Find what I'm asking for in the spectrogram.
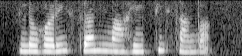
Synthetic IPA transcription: lɔɦɾisənmaɦit̪isãŋɡa̰

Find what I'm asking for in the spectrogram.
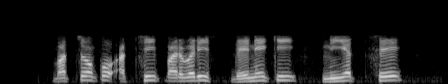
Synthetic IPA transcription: bɐtːʃõkoʔɐtːʃʰipɐɾwəɾɪs | d̪eːneki | nijət̪se

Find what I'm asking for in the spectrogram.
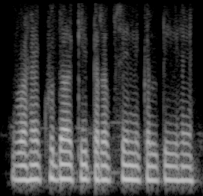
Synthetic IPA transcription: ʋəɦxʰʊd̪akit̪ɐɾəpʰsenɪkəlt̪iɦɛː

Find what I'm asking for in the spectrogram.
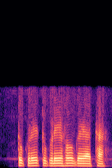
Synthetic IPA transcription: ʈukɽeʈukɽeɦoɡəjat̪ʰa

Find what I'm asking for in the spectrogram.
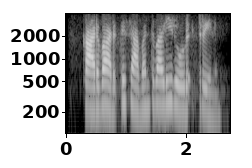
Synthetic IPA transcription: kaːɾʋaːɾt̪eːsaːʋə̃nt̪ʋaːɭiːɾoːɽʈɾeːn

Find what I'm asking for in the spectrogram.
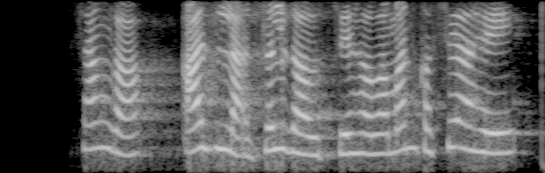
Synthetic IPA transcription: saŋɡaːd͡zlasəlɡʱawt͡seɦəʋamankəseaɦe

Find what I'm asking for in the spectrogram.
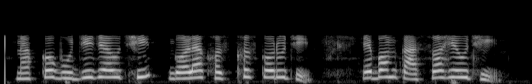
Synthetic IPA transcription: nakɔbud͡ʒid͡ʒawt͡ʃʰiɡɔɭakʰɔskʰɔskɔɾut͡ʃʰḭ | ebɔŋkasɔɦewt͡ʃʰḭ

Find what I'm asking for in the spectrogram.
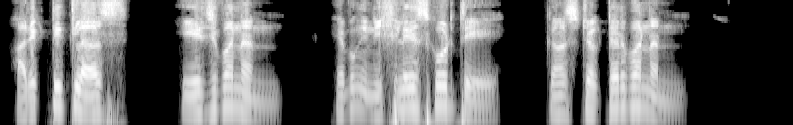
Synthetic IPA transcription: aɾek̚ʈiklas | ed͡ʑbənən | ebəŋiniɕəlajskoɽt̪e | kə̃nsʈɾək̚ʈəɾbənən

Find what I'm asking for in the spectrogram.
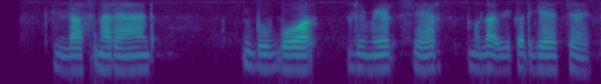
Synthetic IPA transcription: lasnəɾeɳɖ | ɖubɔɾ | limeʈɕeɦəɾs | məlaʋikət̪ɡʱɛjt͡ɕaɦe

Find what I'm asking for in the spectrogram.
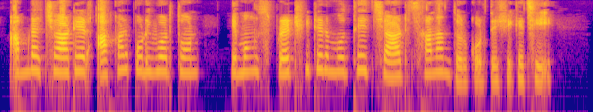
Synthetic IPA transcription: a̰mɾat͡ɕaɾʈeɾa̰kaɾpoɾiboɾt̪on | eboŋspɾeɖʃiʈeɾmod̪ʱːet͡ɕaɾʈsʰanant̪oɾkoɾt̪eʃekʰet͡ɕʰḭ

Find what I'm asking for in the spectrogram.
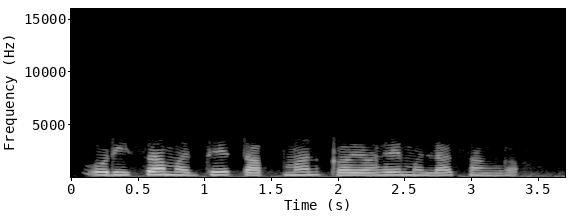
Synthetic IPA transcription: oːɾisaməd̪ʱjet̪aːpmaːnkəjaɦeməlasãŋɡa

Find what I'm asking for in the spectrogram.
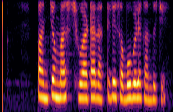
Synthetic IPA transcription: paɲt͡ʃɔmast͡ʃʰuaʈaɾat̪iɾesɔbubeɭekãnd̪ut͡ʃʰe

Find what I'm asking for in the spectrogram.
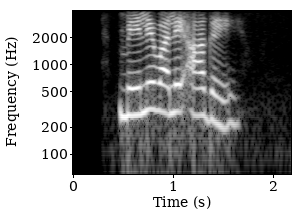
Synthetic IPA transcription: meleʋaleʔaɡəe

